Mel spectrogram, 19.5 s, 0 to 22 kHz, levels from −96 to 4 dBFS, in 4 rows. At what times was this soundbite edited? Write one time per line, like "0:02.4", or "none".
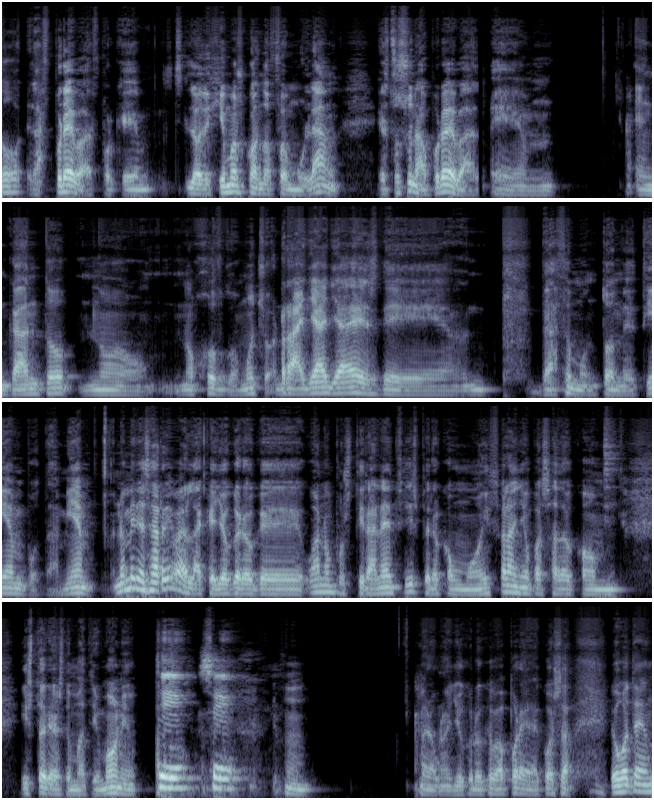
0:03.6
0:15.8
0:17.9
